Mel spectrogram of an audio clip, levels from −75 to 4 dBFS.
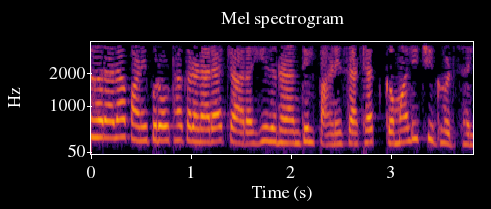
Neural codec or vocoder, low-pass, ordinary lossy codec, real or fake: none; 3.6 kHz; none; real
